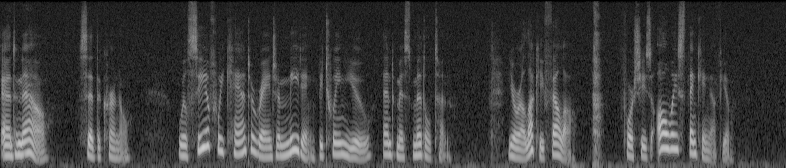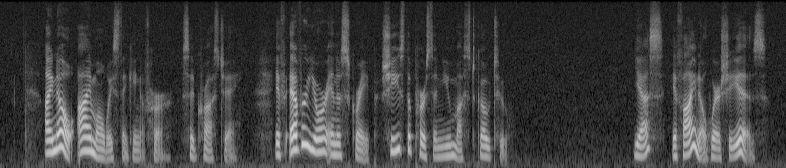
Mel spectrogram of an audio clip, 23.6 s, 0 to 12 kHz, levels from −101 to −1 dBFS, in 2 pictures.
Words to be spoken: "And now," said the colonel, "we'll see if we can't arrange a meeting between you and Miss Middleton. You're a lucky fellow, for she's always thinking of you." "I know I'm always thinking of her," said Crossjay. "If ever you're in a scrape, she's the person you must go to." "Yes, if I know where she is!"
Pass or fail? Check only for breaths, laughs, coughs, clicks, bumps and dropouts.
fail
